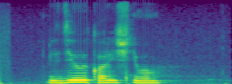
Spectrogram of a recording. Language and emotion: Russian, neutral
